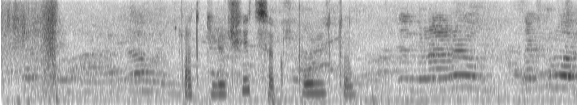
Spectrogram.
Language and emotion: Russian, neutral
